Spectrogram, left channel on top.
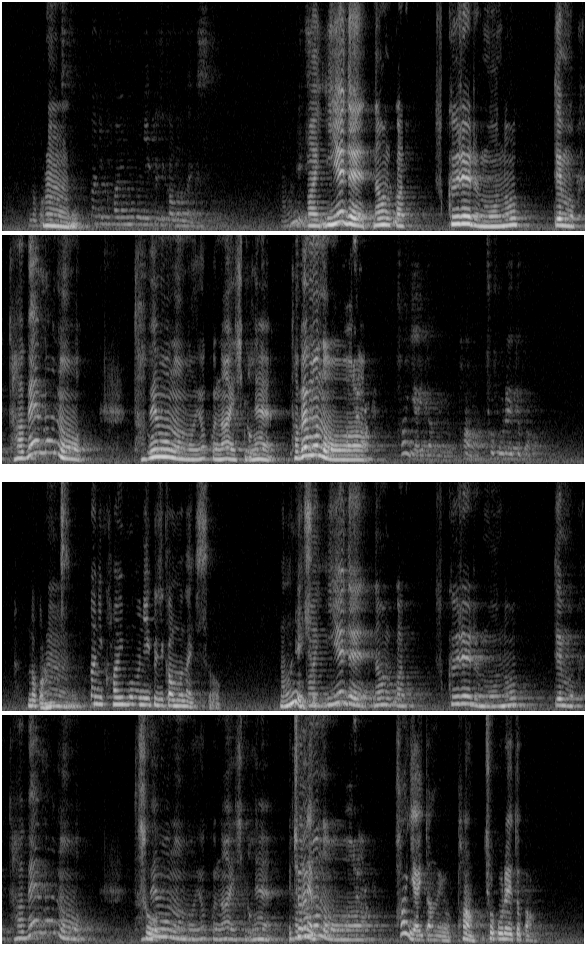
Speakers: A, on the right; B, on the left.
A: だからもう、
B: うん。
A: そんなに買い物に行く時間もないしさ。何にしよう。
B: まあ、家でなんか作れるものでも、食べ物、食べ物も良くないしね。
A: そう。一応ね、
B: 食べ物は
A: パン焼いたのよ。パン。チョコレートパン。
